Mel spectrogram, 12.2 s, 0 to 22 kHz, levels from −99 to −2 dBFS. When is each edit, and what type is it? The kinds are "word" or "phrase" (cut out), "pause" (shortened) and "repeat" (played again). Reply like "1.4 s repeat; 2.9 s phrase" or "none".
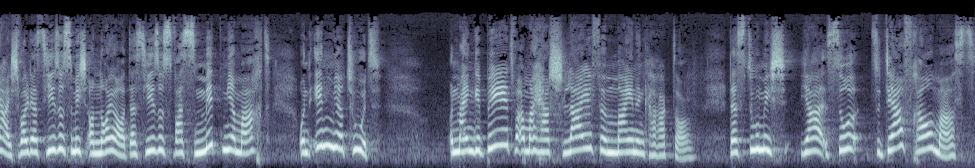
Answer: none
